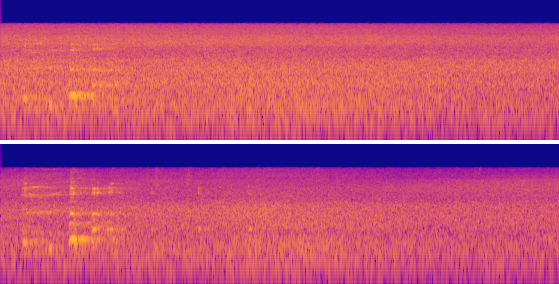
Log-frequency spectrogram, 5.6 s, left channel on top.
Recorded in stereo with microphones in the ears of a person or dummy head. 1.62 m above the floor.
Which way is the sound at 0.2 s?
20° right (ahead or behind).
